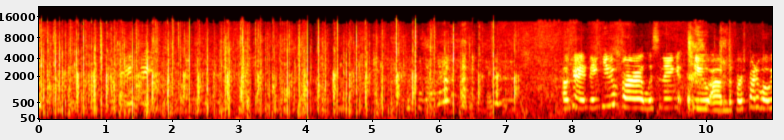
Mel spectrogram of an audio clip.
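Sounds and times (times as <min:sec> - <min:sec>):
audience applauding: 0:00.0 - 0:07.3.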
